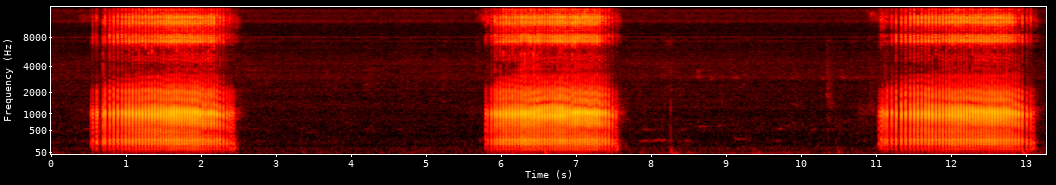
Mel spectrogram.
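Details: A Maltese dog, deeply asleep and exhausted after a trip to the sea, snores loudly: long rasping, buzzy snores of about two seconds each, separated by quiet pauses of roughly three seconds.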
